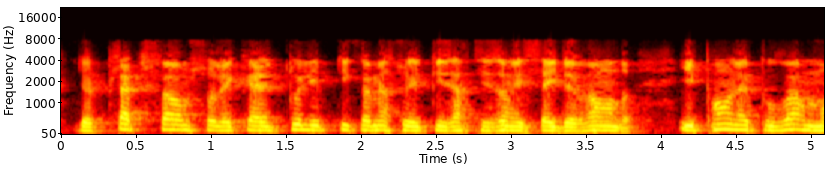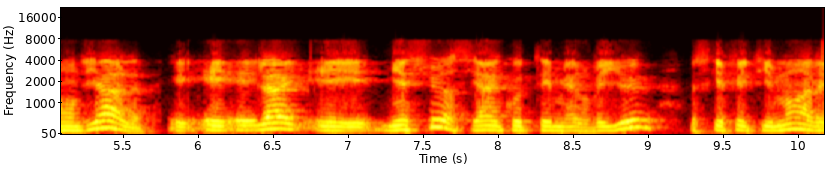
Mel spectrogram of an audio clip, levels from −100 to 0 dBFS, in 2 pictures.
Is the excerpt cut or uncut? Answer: cut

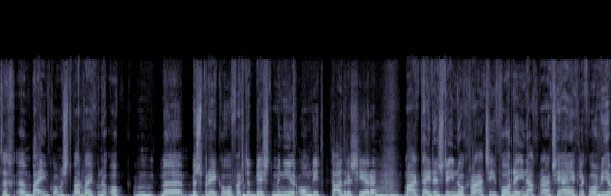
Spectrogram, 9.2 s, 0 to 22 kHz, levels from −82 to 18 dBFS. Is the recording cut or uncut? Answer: cut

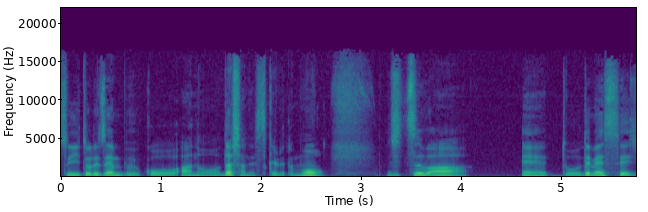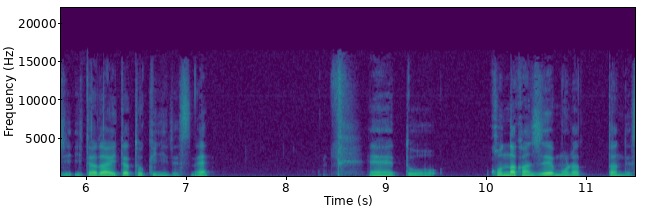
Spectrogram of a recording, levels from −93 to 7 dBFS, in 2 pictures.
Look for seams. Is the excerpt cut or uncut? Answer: cut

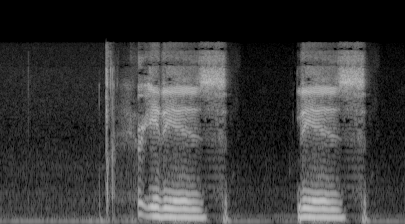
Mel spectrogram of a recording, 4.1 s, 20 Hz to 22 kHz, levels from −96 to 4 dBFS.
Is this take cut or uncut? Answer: cut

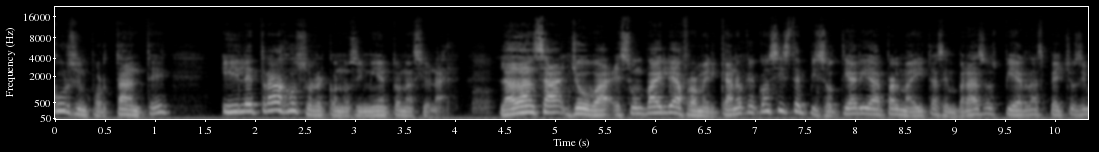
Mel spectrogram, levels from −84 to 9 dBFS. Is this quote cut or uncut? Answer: uncut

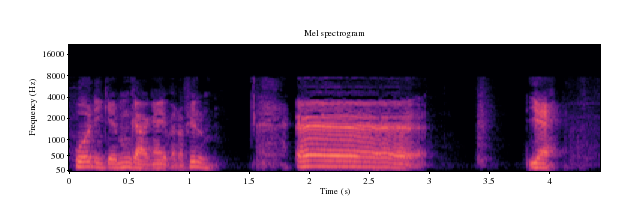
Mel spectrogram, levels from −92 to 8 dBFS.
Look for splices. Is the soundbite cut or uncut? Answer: cut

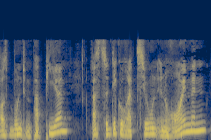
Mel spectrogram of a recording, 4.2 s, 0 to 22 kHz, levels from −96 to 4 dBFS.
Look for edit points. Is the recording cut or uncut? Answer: uncut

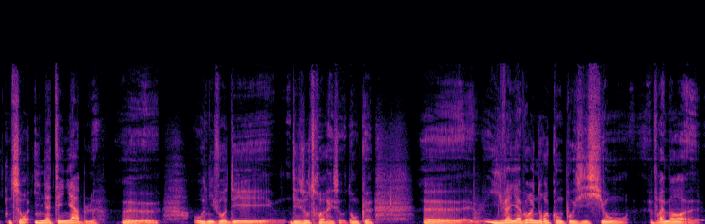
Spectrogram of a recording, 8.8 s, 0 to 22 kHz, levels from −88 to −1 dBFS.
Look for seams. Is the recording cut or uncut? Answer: uncut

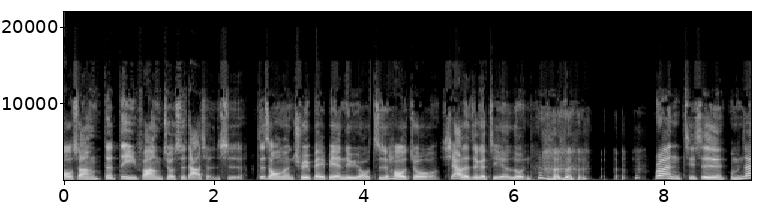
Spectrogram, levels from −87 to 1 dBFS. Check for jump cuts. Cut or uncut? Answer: uncut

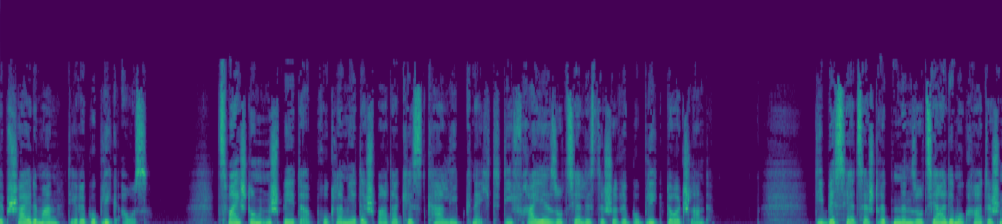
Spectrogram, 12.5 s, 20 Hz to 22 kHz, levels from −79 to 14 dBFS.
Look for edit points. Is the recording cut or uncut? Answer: uncut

